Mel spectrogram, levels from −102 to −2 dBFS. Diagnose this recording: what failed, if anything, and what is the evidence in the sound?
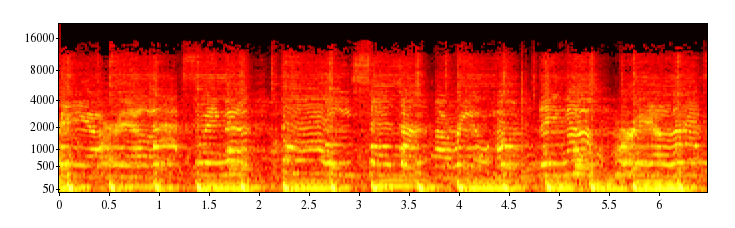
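No failure can be heard at any stage, from the analogue path through conversion, buffering, processing and storage to playback, and the signal holds steady in level, continuity and timing for the whole recording.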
